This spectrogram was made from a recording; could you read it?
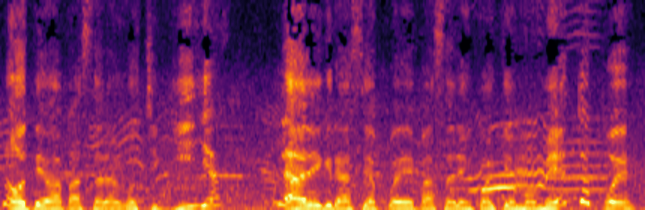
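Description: A woman playing a worried, protective, poor mother and neighbour in a radio drama, colloquial and expressive with a Chilean accent. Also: medium pitch, fairly quick, over a noisy crowd, natural voice. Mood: worried, scolding. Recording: clear ambient noise behind voice.

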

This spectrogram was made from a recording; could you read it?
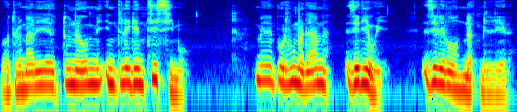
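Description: Man playing a courtly old shopkeeper, pitched up. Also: expressive, unhurried, warm tone. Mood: flattering. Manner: obsequious, salesmanlike, ornate politeness.

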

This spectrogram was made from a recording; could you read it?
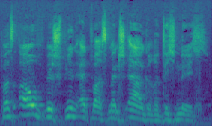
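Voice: medium pitch, sing-song, normal speed, a bit bright. An actor playing a meek, long-suffering companion with a cheeky streak in an amateur comedy radio play, coaxing and apologetic.

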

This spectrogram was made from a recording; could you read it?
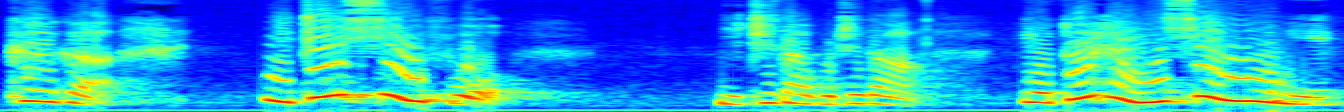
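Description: Playful young sister. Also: female voice, high-pitched, big pitch swings, moderate pace, poor audio. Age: young adult. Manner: bright, teasing, playful. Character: lively young woman, groom's younger sister. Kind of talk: 1970s radio drama acting.

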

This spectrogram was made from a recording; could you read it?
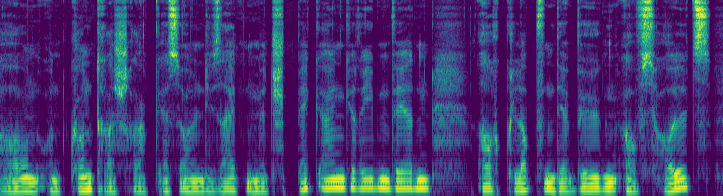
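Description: An actor playing an eccentric village composer, declaiming lists, notes and diary entries in a scripted radio play. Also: male voice, low voice, mellow, no echo, studio quality, heavily acted.

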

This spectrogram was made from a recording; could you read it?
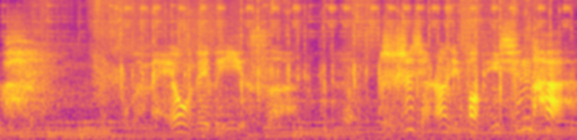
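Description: An eager young party leader in a radio play. He is chatty and coaxing, his voice bouncing with lively pitch, with music underneath. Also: moderate pace. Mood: placating. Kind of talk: Chinese audio drama acting.

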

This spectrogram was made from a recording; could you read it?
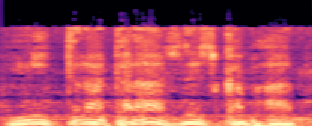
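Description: A man's voice: lowish voice, takes it slowly, noisy background. An actor playing a gaunt, menacing baron in a radio serial, imperious and threatening in his delivery. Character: menacing gaunt baron interrogating a frightened boy. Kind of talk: Spanish-language radio serial acting. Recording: radio drama under loud music.

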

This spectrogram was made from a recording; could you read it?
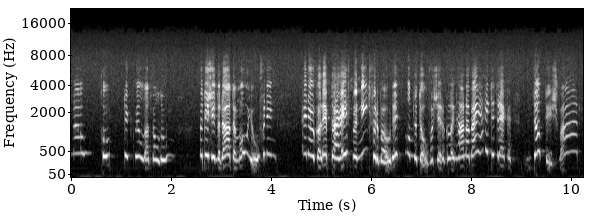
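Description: A man playing a small, earnest, trusting forest gnome with a squeaky, creaky voice in a children's radio play. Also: expressive, normal speed, fairly bright tone, heavily acted, low-quality recording. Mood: willing, trusting. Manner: earnest, naive, polite.

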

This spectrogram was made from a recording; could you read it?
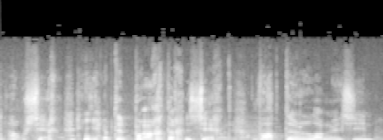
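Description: An actor playing an anxious, wry space traveller who grumbles and jokes colloquially in a Dutch radio play. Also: male voice, mid-range voice, expressive, slow pace, fairly bright tone. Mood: wry, mocking.

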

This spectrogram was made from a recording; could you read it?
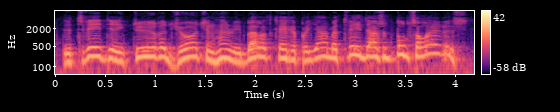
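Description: An actor playing a sharp, persistent private detective in a radio drama, brisk, questioning and commanding, prickly and secretive. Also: male voice, high voice, creaky, dull audio. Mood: excited, probing.

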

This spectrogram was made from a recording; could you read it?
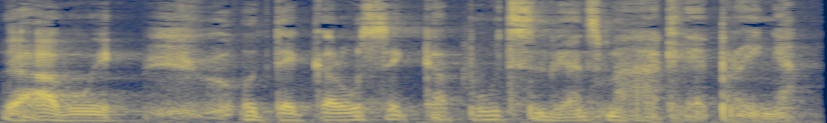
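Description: A man's voice: deep voice, a little slow, a bit bright. An actor playing a greedy, boorish usurper king and husband in a grotesque radio drama, blustering and commanding in an Austrian accent. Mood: smug, gloating.

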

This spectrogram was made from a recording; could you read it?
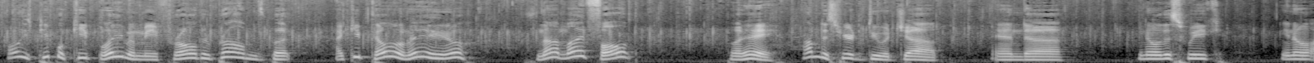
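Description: A man's voice: on the high side, darkish tone. A man playing a defensive, put-upon fellow in a comic radio bit, hesitant and self-justifying. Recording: faint crowd and background noise.

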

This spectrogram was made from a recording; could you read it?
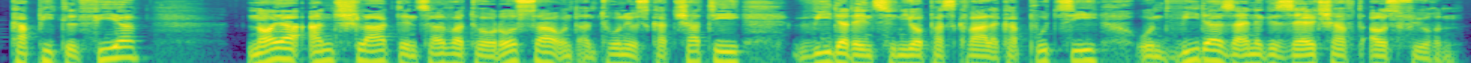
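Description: A man's voice: fairly low pitch, lively intonation, moderate pace, no room sound, soft background music. A man reading a literary story aloud as a scripted radio narration. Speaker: narrator, reader.

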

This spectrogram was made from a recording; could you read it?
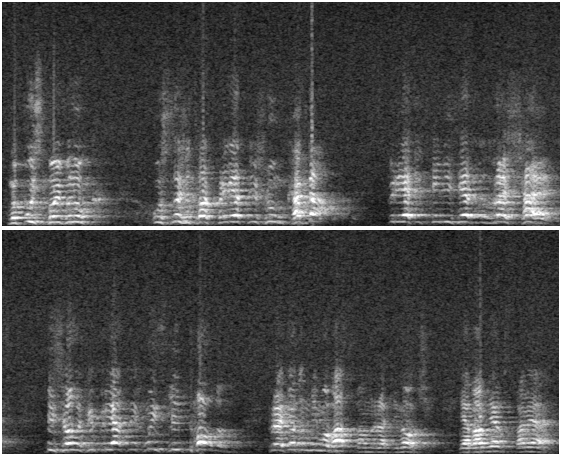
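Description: An ardent poet declaims in a very high, emphatic voice. The delivery is exalted and theatrical, in a muffled, echoey old stage recording. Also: male voice, normal speed. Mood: tender, reflective. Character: ardent Russian poet declaiming his verse.

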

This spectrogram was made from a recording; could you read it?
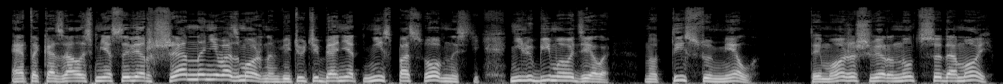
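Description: A man reading a humorous fantasy tale aloud as an audiobook narrator, lively in his storytelling. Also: fairly high pitch, no room sound, clean studio sound.

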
